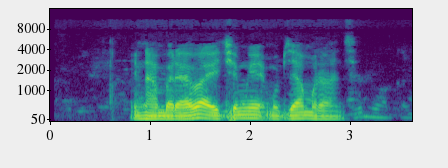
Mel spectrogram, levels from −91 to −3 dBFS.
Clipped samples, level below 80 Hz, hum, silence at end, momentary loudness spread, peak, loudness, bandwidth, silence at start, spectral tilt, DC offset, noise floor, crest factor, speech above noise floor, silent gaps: under 0.1%; -36 dBFS; none; 0.3 s; 13 LU; -2 dBFS; -16 LUFS; 11 kHz; 0.8 s; -8 dB/octave; under 0.1%; -55 dBFS; 16 dB; 39 dB; none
